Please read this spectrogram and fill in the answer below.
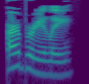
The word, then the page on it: arboreally: British English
